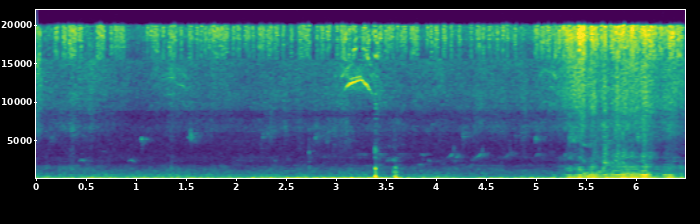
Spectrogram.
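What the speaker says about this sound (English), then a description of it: "there's still a lot of bees in the box." Honey bees swarm in a nuc box, making a dense, steady buzzing hum up close, with a few brief higher tones near the end.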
